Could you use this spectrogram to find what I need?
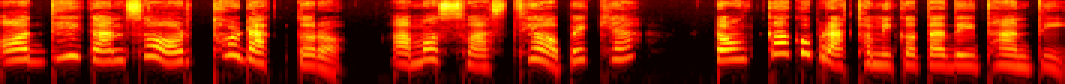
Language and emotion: Odia, disgusted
